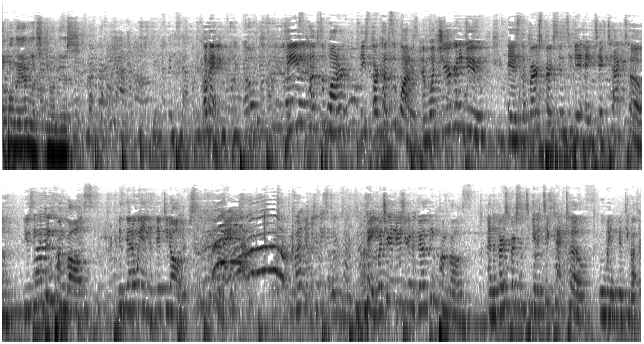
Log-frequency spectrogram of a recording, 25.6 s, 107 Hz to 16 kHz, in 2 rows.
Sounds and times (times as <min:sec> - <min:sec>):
Music: 0:00.0 - 0:25.5
Speech: 0:10.1 - 0:14.4.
